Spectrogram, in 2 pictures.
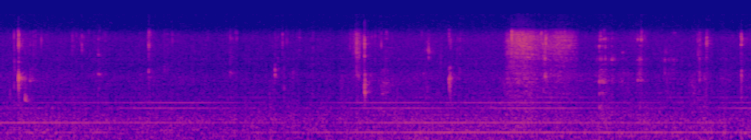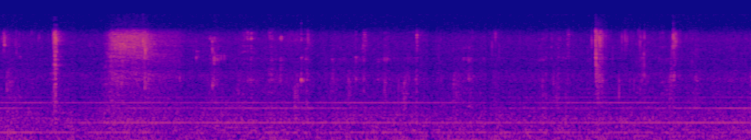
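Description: A person eating pakhala bhata, fermented rice soaked in water, by hand: quiet chewing with many small wet mouth clicks, and two short hiss-like sounds about five and nine seconds in.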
